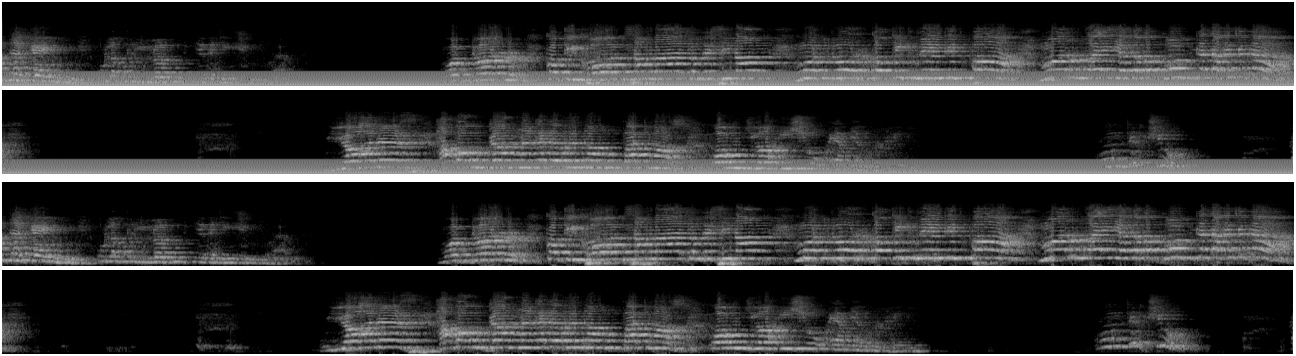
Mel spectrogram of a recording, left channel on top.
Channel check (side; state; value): left; noise; hum, 1 dB below the sound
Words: kageng ulah pelot ya kajing juga modor kokikon sama jom kesinap modor kokik milik pa marway ya kabakon kata-kata Yohanes haba udang nakada benang Patmos om jo isu yang berhenti om tepsyo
